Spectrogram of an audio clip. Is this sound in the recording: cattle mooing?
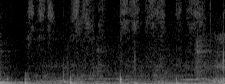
no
